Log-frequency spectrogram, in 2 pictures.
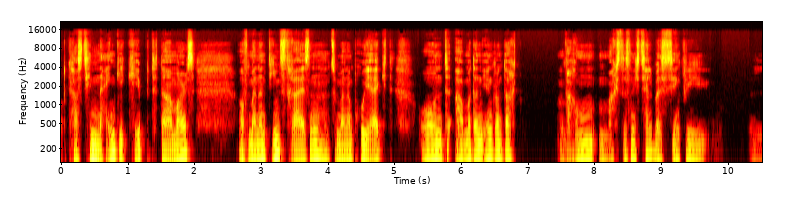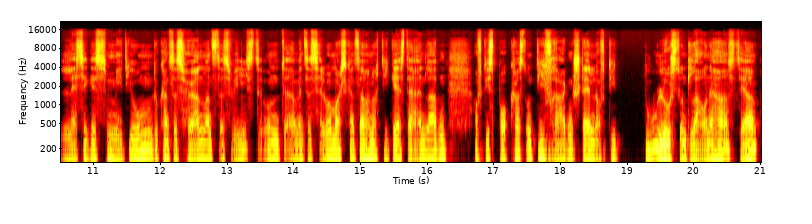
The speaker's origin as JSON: {"language": "German", "region": "Vienna", "country": "Austria", "tie": "born there", "said": "ich bin tatsächlich gebürtiger Wiener. Ich wurde in Wien geboren. Ich habe nur nie dort gelebt, immer nur außerhalb."}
